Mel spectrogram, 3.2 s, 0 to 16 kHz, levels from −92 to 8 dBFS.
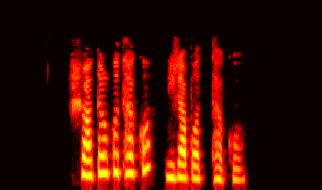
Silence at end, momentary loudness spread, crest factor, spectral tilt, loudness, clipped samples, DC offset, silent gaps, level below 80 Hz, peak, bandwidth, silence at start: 0.75 s; 16 LU; 18 dB; -6 dB/octave; -19 LUFS; under 0.1%; under 0.1%; 1.56-1.65 s, 2.06-2.11 s; -68 dBFS; -4 dBFS; 7.6 kHz; 0.7 s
